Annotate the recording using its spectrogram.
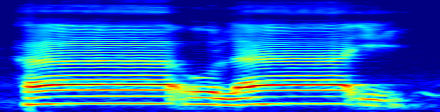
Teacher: دونوں جگہوں پر مد متصل ہے، چار الف کی مقدار کے برابر کھینچ کر پڑھیں گے، چار چار الف۔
